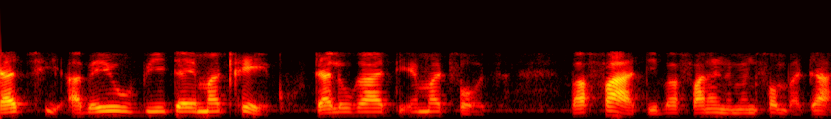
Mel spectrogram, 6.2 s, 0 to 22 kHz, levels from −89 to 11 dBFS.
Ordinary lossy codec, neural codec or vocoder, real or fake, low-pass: none; none; real; 3.6 kHz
